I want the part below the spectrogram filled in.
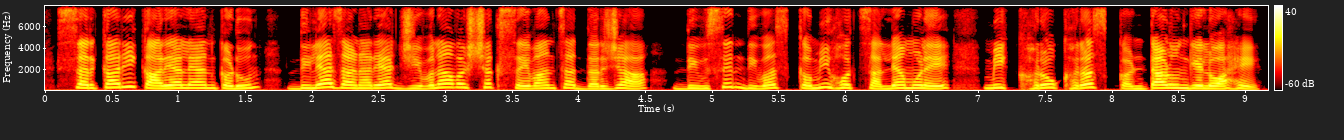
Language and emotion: Marathi, angry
